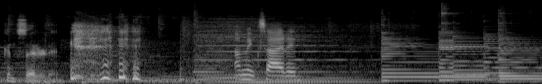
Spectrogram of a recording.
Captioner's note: chuckles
